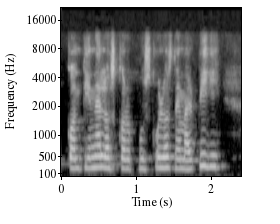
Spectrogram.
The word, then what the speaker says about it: Malpighi: ¿Así se pronuncia? ¿Malpillo o Malpilli? Malpillo. Malpilli. Ok, bueno, a la cápsula de Malpighi.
